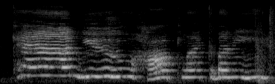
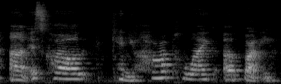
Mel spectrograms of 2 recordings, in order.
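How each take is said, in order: First: Put-on sung slow and higher, children's song. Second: Said in the usual way. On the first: Shown as a demonstration. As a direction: sing the opening line to the kids. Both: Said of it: "So, it goes like this".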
